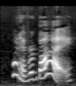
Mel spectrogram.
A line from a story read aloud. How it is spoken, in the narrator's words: cried Mrs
